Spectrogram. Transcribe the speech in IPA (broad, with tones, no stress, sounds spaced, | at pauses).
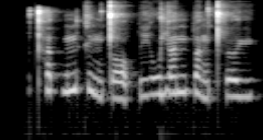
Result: t̪ʰ ɐ˧ k̚ ɵ˥ n k ɪ˨˩ ŋ t̪ ɔː˨˩ p iː˨ w j ɐ˧ n p ɐ˨˩ ŋ t̪ʰ ɵ˨ ɥ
